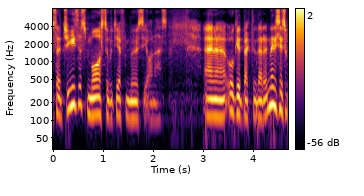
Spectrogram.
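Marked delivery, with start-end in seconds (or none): 0.2-2.3 prayerful. Shown as a demonstration. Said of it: "good phrase for us to pray".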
